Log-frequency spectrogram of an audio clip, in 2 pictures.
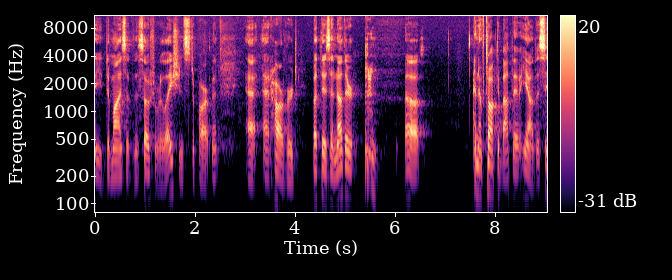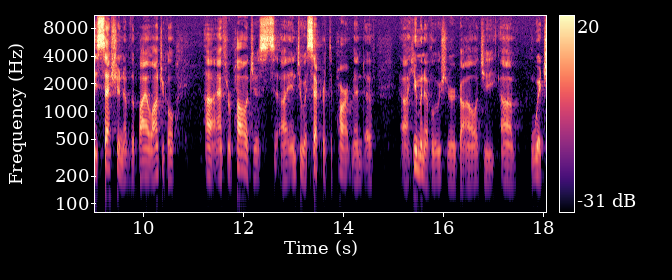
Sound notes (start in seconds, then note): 5.4 clears throat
